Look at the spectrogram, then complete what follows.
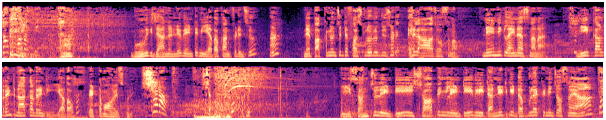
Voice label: Dialogue Ringtone; Dookudu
